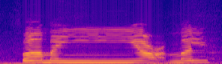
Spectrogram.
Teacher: میم کو یا کے ساتھ ملا کے میم کا یا میں ادغام کریں گے، ٹھیک ہے، غنہ کے ساتھ رک کر.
